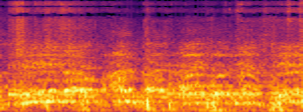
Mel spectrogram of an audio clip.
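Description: A crowd of men chanting a hosa together, a tribal lament in mourning, many voices shouting the words in unison.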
